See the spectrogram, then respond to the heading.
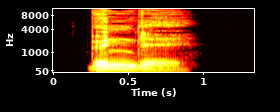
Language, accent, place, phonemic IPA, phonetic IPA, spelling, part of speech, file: German, Germany, Berlin, /ˈbʏndəl/, [ˈbʏndl̩], Bündel, noun, De-Bündel.ogg
- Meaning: bundle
